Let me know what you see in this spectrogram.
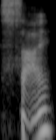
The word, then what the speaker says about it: scythe: I believe it's pronounced sigh. – Sigh, thank you.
